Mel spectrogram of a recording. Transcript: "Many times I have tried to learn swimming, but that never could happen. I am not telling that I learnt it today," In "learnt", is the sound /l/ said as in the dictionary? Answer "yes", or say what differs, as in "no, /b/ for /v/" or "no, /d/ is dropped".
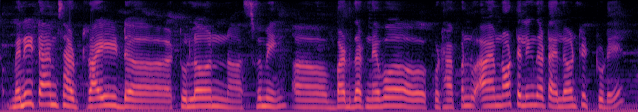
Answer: yes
